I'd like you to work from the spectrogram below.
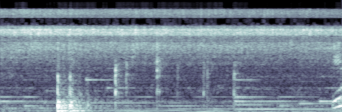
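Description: Tomatoes and garlic-ginger paste fry steadily in a pan with a continuous close sizzle, broken by a few soft clinks and scrapes of stirring.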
